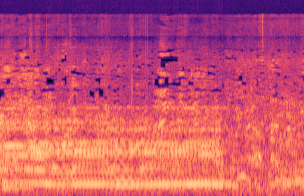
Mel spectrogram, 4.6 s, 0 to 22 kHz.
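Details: Lowing from improved-breed dairy cows and calves at the Ambari cattle market in Dinajpur, 10 February 2025: one long, steady, hoarse moo of about three seconds that drops at the end, with market chatter and background music underneath.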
